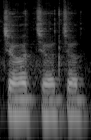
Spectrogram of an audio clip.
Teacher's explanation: च तालव्य और महाप्राण नहीं है अल्पप्राण में आता च च च तुरंत बोला जाता है अल्प प्राण का मतलब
